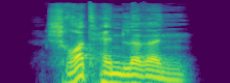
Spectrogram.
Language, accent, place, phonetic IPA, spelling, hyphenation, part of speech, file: German, Germany, Berlin, [ˈʃʁɔtˌhɛndləʁɪn], Schrotthändlerin, Schrott‧händ‧le‧rin, noun, De-Schrotthändlerin.ogg
- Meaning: female scrap dealer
